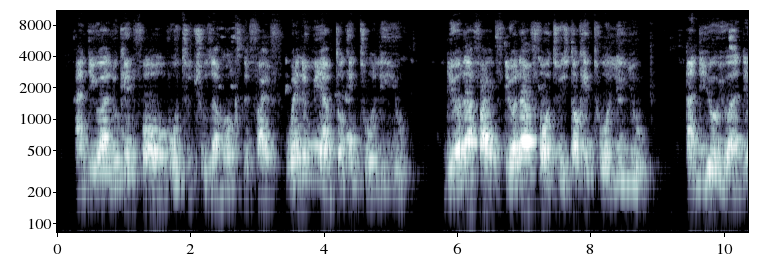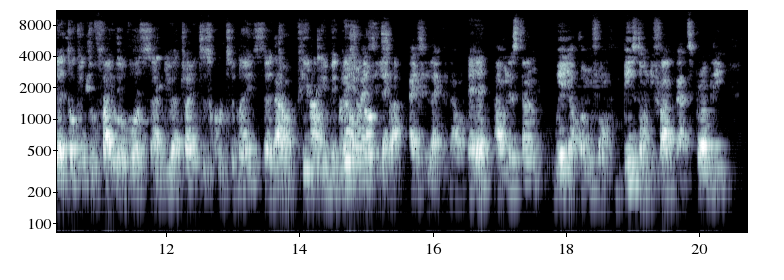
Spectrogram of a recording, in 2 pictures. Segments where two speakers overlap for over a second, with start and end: 13.5-15.3

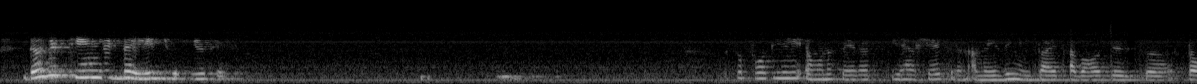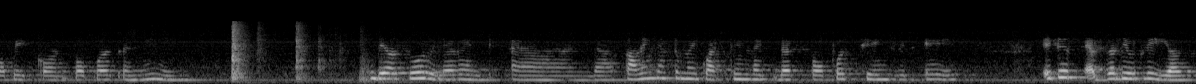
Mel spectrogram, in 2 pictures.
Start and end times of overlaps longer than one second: none

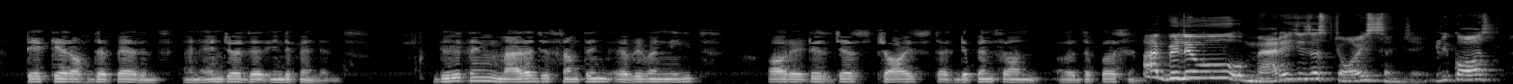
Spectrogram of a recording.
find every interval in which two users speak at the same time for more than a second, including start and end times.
none

